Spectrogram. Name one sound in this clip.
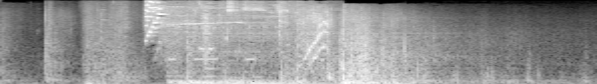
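A zipline whooshes and whirs loudly.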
